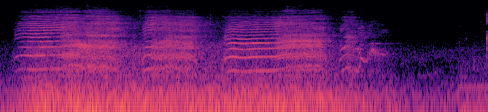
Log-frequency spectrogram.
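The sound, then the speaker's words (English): A baby koel chick, an Australian cuckoo hatched in a wattlebird's nest, squawks loudly and insistently for food, giving about three harsh, nasal begging calls in quick succession, with no talking. “You may even hear a baby koel, an Australian cuckoo, whose mother left her eggs in the nest of an unsuspecting frazzled wattlebird and is squawking its lungs out for a meal.”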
